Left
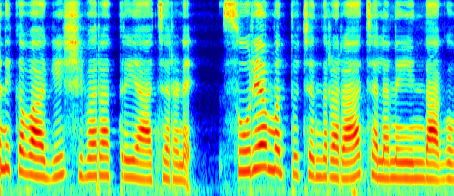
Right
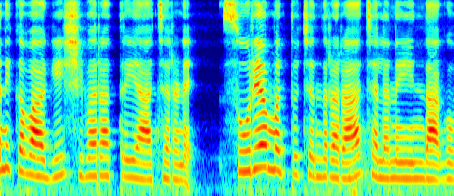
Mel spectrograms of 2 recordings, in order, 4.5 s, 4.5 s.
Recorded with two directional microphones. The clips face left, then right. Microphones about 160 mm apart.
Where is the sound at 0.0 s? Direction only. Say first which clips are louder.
Left 4 dB; 25° left (ahead or behind).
